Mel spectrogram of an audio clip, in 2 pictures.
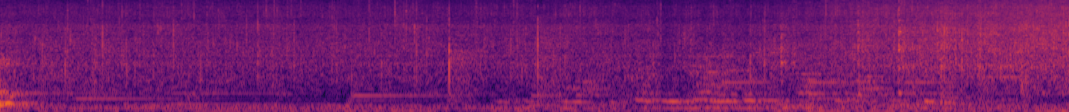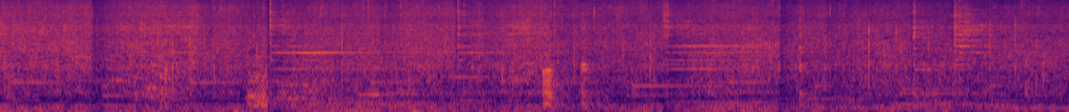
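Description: Garlic, ginger and chopped chili fry in a pan for eggplant bharta, giving a continuous close sizzle with stirring scrapes and clinks, and the sizzle grows louder partway through.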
